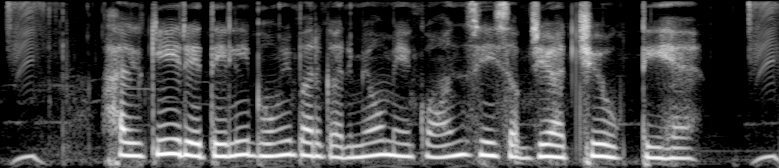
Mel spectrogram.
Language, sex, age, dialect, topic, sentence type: Hindi, female, 18-24, Garhwali, agriculture, question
